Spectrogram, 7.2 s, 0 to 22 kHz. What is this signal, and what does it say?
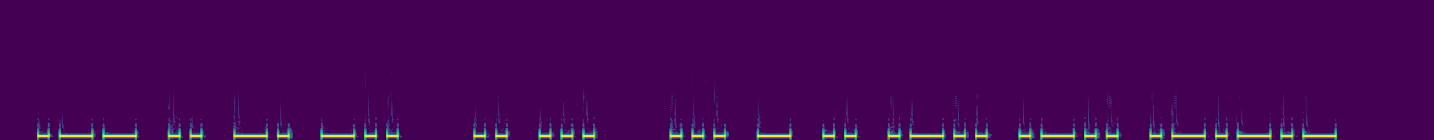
Morse code, heard as a keyed tone, about 22 wpm, 700 Hz. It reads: WIND IS STILL.
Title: Sentences from Top 1200 Words 22wpm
